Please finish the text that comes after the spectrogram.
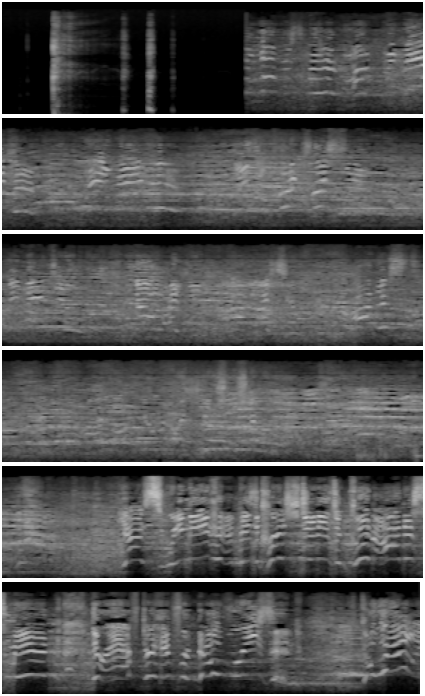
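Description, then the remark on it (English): A large crowd in Philadelphia boos Donald Trump loudly and continuously, a dense wall of jeering voices with scattered shouts mixed in, starting abruptly after a few brief knocks and carrying on for over twenty seconds. “Wait, this is Philly. They're booing him.”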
